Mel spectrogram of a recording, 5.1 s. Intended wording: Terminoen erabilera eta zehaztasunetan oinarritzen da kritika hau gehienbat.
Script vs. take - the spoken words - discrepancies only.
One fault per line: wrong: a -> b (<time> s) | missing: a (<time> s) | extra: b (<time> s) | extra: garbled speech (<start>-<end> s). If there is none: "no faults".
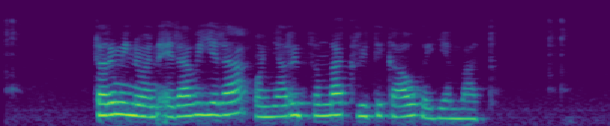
missing: eta zehaztasunetan (1.9 s)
